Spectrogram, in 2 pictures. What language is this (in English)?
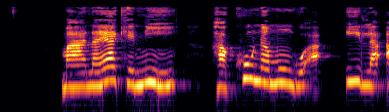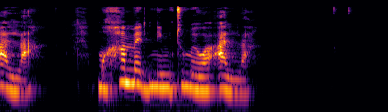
Swahili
